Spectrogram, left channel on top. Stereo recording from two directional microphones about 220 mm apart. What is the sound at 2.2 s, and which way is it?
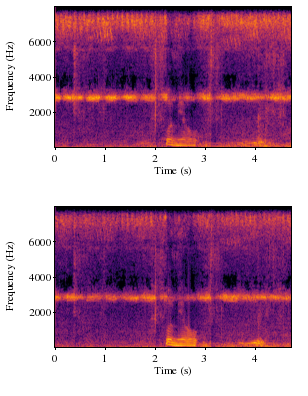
Cricket, 20° right (ahead or behind).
